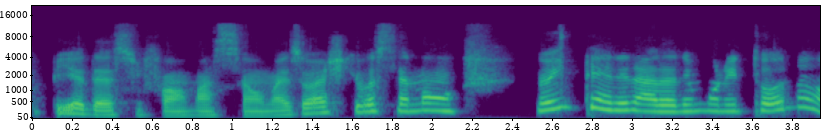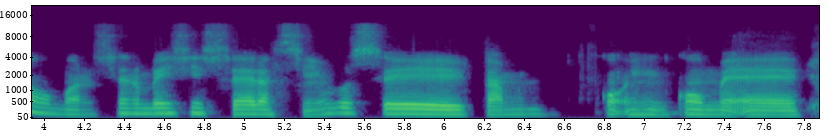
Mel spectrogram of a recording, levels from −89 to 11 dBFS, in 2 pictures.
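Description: No technical faults are audible.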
